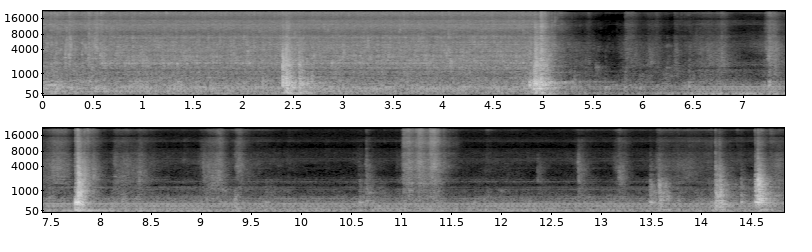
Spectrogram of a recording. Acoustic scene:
kitchen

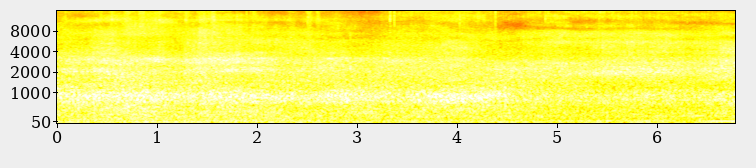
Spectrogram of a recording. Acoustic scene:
street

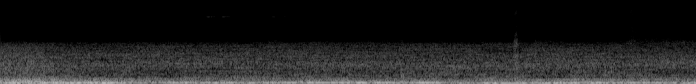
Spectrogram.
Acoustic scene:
residential area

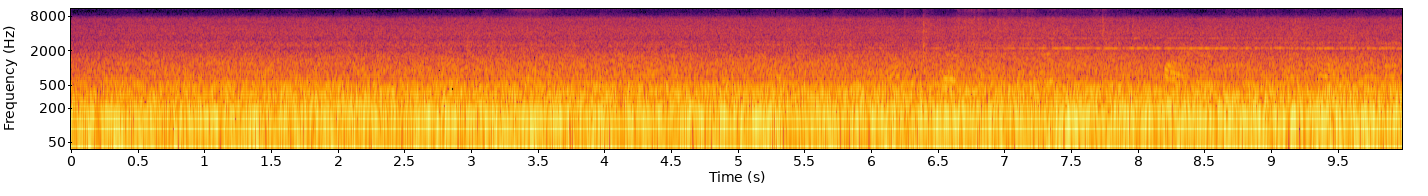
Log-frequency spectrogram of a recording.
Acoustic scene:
subway train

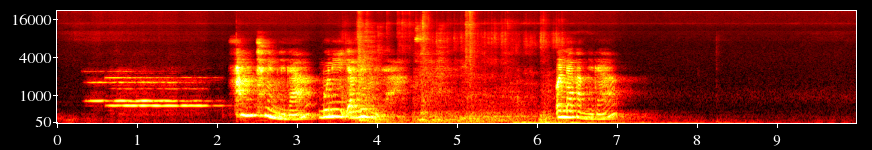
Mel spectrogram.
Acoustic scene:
elevator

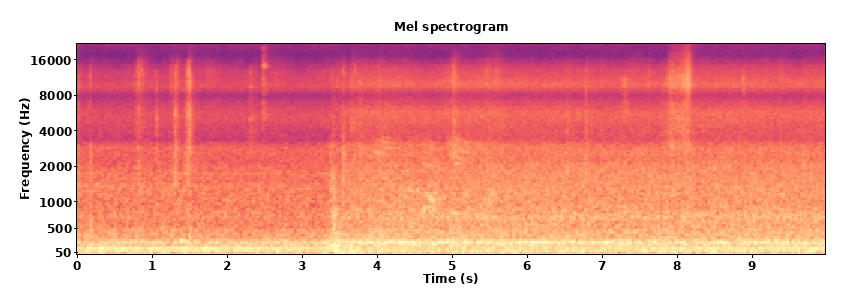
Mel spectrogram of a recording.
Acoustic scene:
subway train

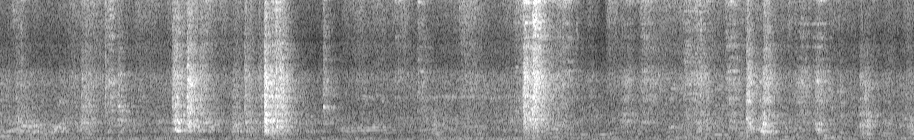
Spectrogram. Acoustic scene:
restaurant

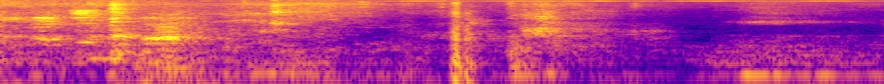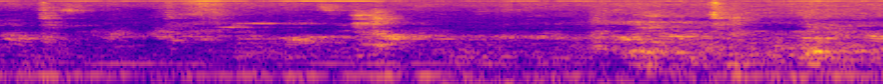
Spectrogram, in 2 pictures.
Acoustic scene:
elevator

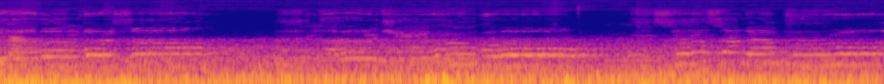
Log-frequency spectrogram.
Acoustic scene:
car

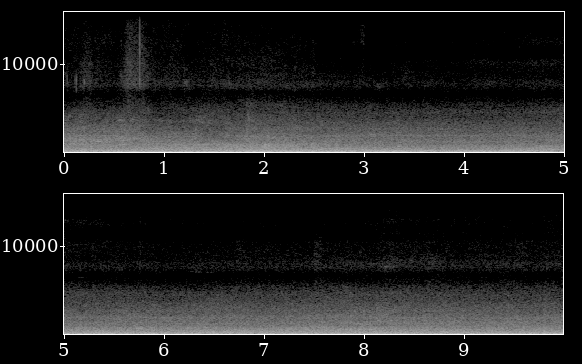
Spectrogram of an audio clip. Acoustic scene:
residential area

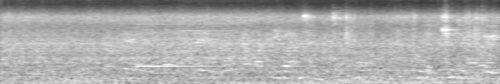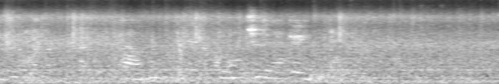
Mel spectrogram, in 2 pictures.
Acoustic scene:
bus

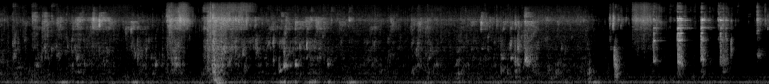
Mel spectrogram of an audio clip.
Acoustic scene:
kitchen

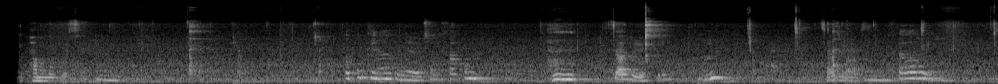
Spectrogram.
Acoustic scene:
restaurant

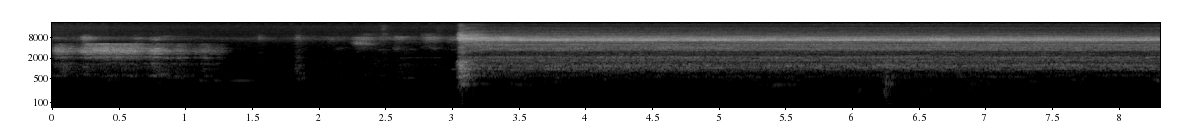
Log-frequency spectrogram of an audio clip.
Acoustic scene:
kitchen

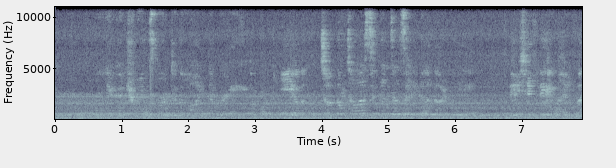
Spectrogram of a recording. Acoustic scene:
subway train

